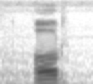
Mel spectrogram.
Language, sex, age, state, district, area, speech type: Urdu, male, 18-30, Bihar, Saharsa, urban, spontaneous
